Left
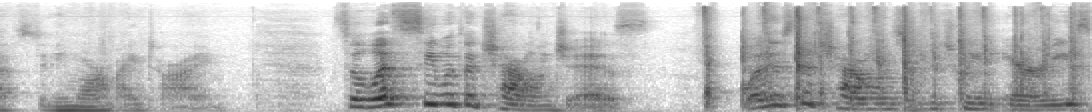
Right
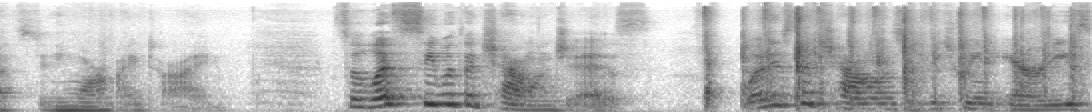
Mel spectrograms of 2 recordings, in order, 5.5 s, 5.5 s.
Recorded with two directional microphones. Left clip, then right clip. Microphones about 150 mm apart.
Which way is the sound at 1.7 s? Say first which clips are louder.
Left 2 dB; 35° left (ahead or behind).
